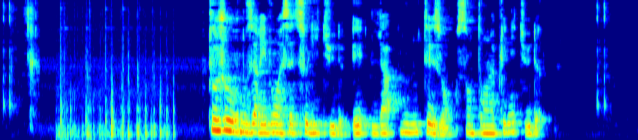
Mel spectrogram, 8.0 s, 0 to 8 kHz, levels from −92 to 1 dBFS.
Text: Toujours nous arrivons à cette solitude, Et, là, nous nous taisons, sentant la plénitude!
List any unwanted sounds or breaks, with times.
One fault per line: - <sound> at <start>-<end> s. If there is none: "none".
- thud at 0.7-2.2 s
